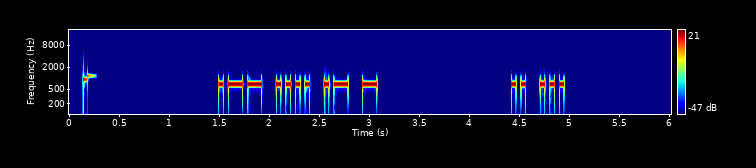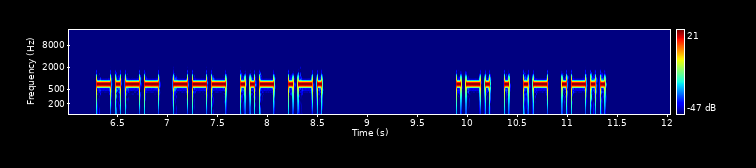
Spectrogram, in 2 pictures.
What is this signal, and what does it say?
Morse code, heard as a keyed tone, about 25 wpm, 700 Hz. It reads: WHAT IS YOUR REAL
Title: 4x Word-Spacing - Sentences from Top 300 Words - 25wpm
